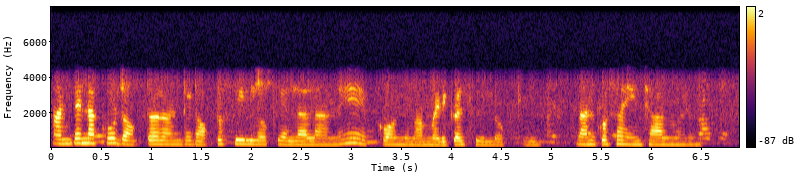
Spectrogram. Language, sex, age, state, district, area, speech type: Telugu, female, 30-45, Telangana, Ranga Reddy, rural, conversation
